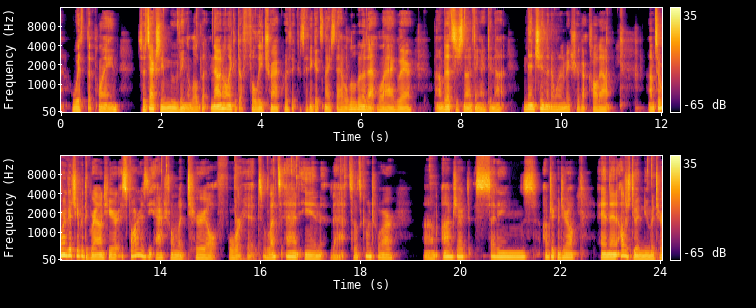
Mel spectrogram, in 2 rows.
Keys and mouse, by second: 4.2-8.2 ctrl+middle drag, 7.4-10.6 drag, 7.4 right click, 11.0 space, 11.4 space, 12.0 space, 14.0-16.7 drag, 14.0-16.7 right drag, 17.6-24.0 drag, 17.6-24.0 right drag.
